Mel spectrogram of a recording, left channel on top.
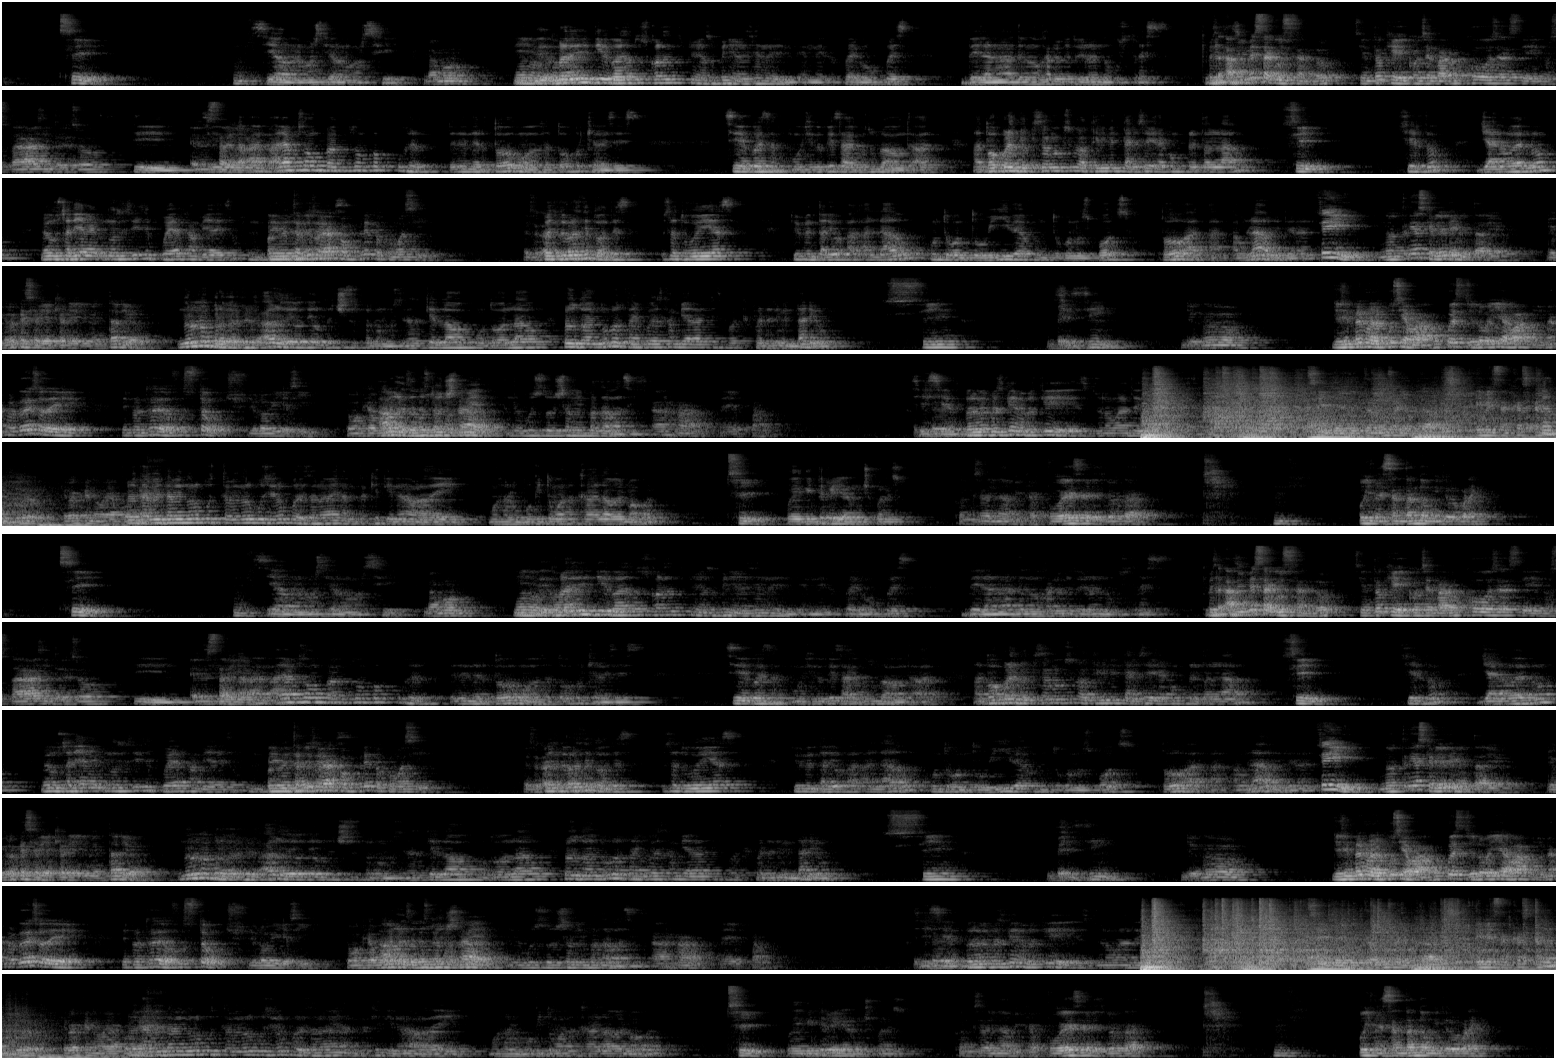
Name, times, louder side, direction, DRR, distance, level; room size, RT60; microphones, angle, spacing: voice 1, 0.6-1.0 2.3-2.5 4.2-4.6 5.1-5.7 12.1-16.5 17.4-18.1 28.3-28.7 33.7-35.4 36.3-37.0 44.2-46.1 46.5-48.0 55.5-56.1 57.1-57.4 58.4-59.0 59.9-62.9 63.4-65.3 65.6-67.0 68.7-69.8 71.4-71.7 75.2-79.2 85.0-85.3 85.9-86.1 87.3-89.1 89.7-89.9 90.4-90.5 91.3-92.4, right 1 dB, 5° right, -1 dB, 0.5 m, -31 dB
voice 2, 2.5-4.0 5.1-9.0 9.6-11.6 12.0-12.5 16.9-21.9 22.8-24.9 25.3-28.0 29.5-31.1 31.5-34.5 36.5-37.3 37.7-38.4 39.0-42.3 42.7-44.2 45.5-45.7 48.4-54.9 57.2-57.8 65.9-68.9 71.3-74.3 77.6-77.9 78.9-82.3 82.6-84.3 85.5-86.7, left 3 dB, 55° left, 3 dB, 0.5 m, -33 dB
Crushing, 73.5-78.9, right 1 dB, 85° right, 0.5 m, -27 dB
4.6 x 2.2 x 2.4 m, 0.78 s
head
